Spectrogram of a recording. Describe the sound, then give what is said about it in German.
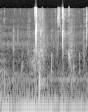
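Crunchy bites and chewing of Spritzgebäck butter cookies eaten with tea, with a few sharp crackling snaps over soft mouth noises, fairly quiet with no talking. “Gerade einfach so, habe mir gerade einen Tee eingeschenkt, habe ein bisschen Gebäck rausgeholt.”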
